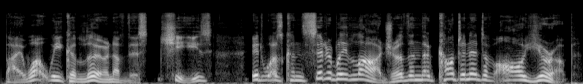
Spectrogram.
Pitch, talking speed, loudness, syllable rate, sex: 170 Hz, 185 wpm, -17 LUFS, 5.3 syllables/s, male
